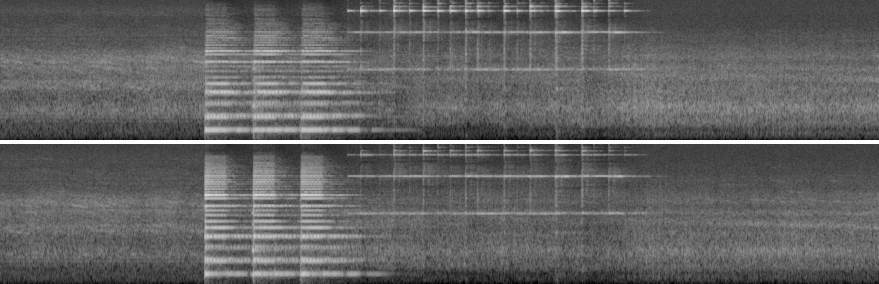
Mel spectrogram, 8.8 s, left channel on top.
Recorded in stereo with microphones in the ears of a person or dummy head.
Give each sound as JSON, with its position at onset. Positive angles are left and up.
{"t": 2.0, "sound": "an alarm", "side_deg": -60, "distance_m": 0.9}
{"t": 3.5, "sound": "a bell", "side_deg": 5, "distance_m": 1.4}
